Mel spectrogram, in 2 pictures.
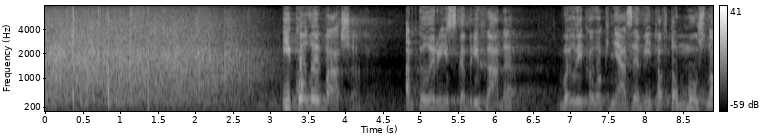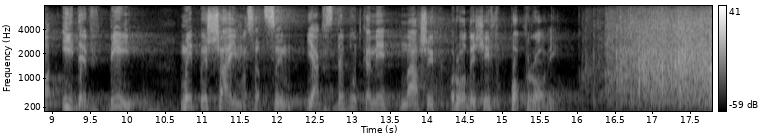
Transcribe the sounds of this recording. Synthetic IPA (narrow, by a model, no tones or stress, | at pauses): ikɔlˠɪʋɑʃɐ̰ | ɐrt̪ɪlˠeɾʲijsʲkɐbɾʲiɣɑd̪ɐ̰ | ʋelˠɪkɔɦɔknʲazʲɐʋʲit̪ɐwt̪ɔmuʒnɔid̪ɛwbʲij | mɪpɪʃɑjemɔsʲɐt̪sɪmjɐɡzd̪ɐbut̪kɐmɪnɑʃɪxrɔd̪ɪt͡ʃʲiwpɔkɾɔʋʲḭ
